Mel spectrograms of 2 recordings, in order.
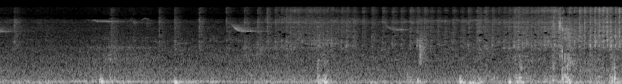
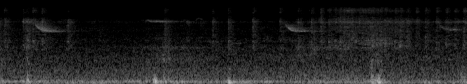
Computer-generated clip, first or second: second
